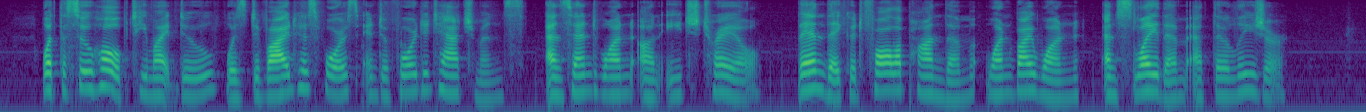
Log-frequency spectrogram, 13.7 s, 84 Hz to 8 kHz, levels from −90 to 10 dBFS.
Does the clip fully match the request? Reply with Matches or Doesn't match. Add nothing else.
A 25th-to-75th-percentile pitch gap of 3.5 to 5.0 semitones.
Doesn't match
